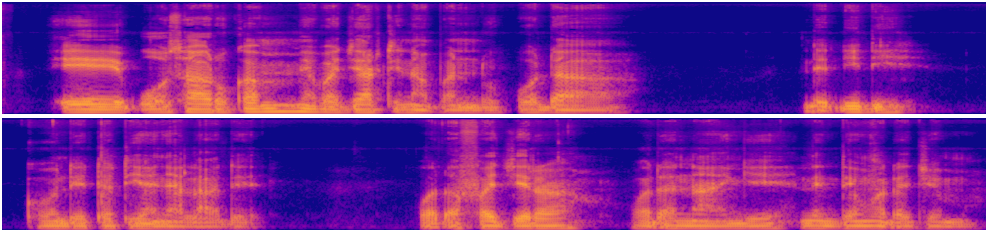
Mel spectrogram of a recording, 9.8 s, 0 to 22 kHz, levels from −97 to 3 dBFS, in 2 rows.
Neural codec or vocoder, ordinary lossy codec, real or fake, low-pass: none; none; real; none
